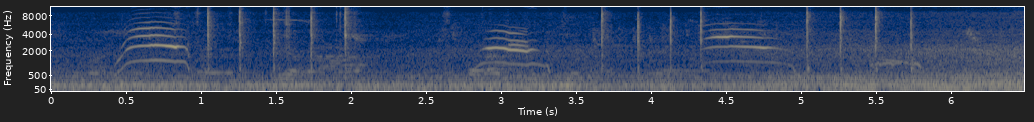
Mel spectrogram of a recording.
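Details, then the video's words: A kitten gives four plaintive meows spaced about one and a half seconds apart, each rising then falling, with sharp tapping clicks scattered between the calls. "Suara Anak Kucing Mengeong -Kitten Meowing"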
